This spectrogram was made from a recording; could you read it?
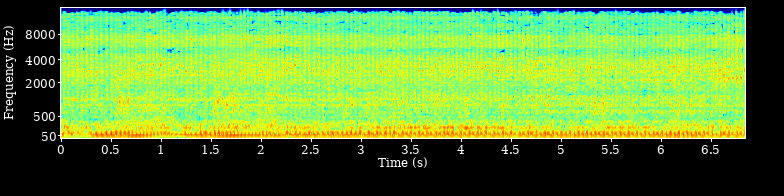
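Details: Yamaha NMAX scooter run low on engine oil: harsh, rattly running with fast uneven clatter and little power on throttle; intake rocker arm bearing and camshaft worn from oil starvation, repaired without engine overhaul.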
